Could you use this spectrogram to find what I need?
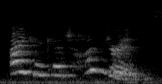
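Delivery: high, excited shout of joy; child shouting for joy among fireflies; joyful shout. Acted. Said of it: "I felt a tremble of joy and shouted".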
